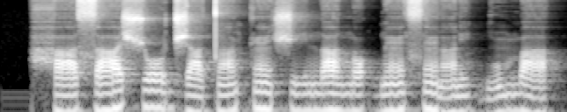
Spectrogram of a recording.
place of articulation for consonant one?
glottal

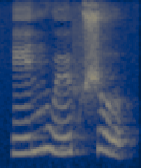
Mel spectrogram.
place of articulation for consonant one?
alveolar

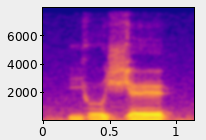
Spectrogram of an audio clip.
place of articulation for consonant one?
palatal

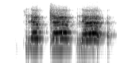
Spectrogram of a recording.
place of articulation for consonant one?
labial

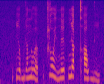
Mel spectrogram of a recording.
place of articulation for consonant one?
glottal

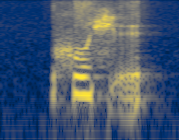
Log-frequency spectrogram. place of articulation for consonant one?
velar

